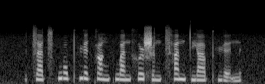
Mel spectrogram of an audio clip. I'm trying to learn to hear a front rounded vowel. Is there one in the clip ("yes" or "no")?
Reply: no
